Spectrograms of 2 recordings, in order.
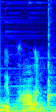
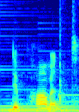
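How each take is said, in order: First: The middle T sound is dropped. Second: The middle T sound is clearly pronounced. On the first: "you hear something like department" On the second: "Actually, the word is department. There is T"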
